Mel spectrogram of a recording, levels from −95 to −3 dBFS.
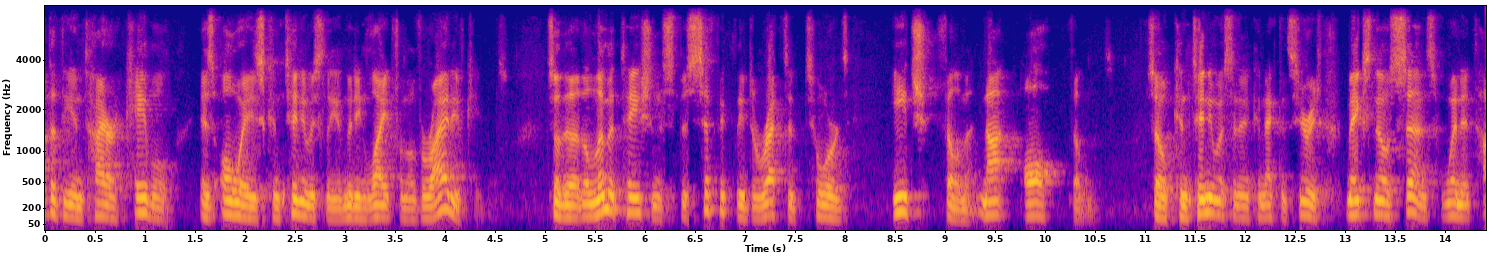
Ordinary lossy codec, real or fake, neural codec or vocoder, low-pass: Opus, 32 kbps; real; none; 7.2 kHz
